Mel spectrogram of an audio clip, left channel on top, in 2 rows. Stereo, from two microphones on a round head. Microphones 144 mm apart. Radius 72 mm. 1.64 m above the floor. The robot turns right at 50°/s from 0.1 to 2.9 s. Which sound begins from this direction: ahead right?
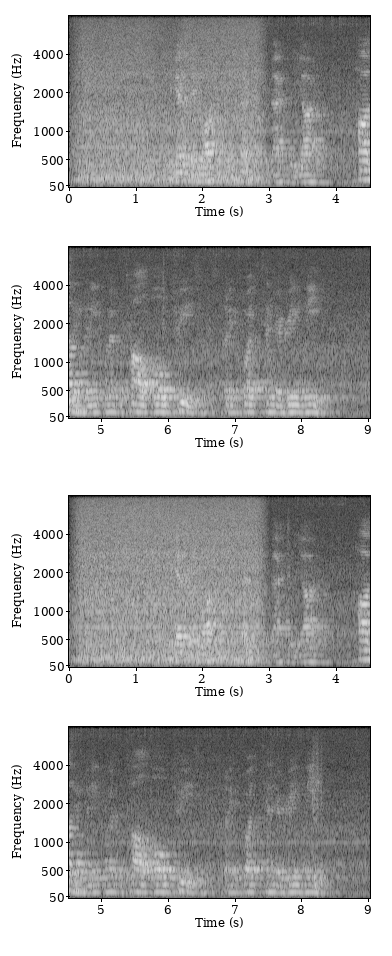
A man speaking, at 1.5 s.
